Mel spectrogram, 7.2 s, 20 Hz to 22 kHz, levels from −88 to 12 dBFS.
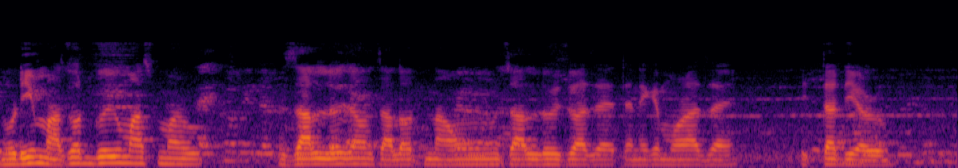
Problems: background sounds at intervals, continuous background conversations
